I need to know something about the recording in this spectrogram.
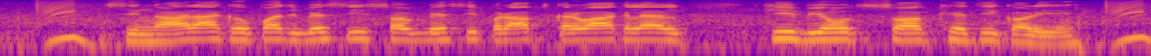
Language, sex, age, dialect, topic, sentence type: Maithili, male, 18-24, Southern/Standard, agriculture, question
